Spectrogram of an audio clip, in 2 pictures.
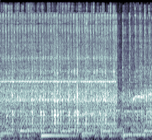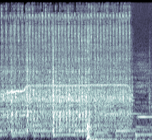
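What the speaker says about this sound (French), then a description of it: "je vais à nouveau coudre à la machine toute la longueur" A sewing machine stitches a long seam through fabric in loud, steady mechanical runs, stopping briefly partway and halting near the end.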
